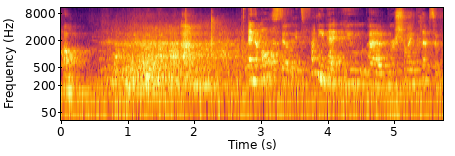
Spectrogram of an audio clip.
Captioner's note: laughter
